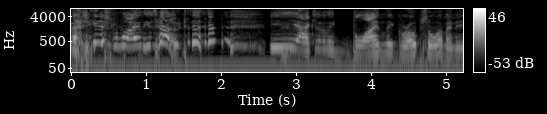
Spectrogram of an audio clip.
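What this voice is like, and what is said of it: Usual voice. Nothing is said of it.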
